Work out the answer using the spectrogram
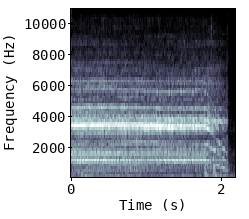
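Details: Maxxfan roof fan control board in a camper van, after repair and rewiring (fan's black wire is positive, white is negative): one steady, high-pitched beep about two seconds long that cuts off cleanly. Normal power-up beep.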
